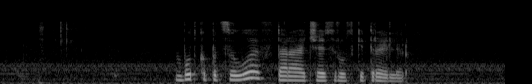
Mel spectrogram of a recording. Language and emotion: Russian, neutral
